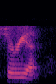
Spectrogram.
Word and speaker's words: Sharia: It's uh, pronounced Sharia. – Sharia, okay.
